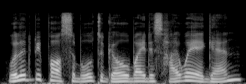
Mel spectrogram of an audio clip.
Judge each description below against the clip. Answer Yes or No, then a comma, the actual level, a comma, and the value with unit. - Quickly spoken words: Yes, fast, 245 wpm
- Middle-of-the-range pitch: Yes, medium, 160 Hz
